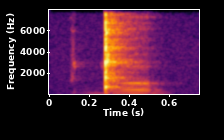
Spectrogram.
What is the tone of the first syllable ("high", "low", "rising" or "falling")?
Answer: low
